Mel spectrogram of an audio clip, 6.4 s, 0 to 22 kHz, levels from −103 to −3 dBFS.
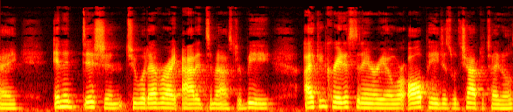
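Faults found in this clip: No call or media quality faults found in this review.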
